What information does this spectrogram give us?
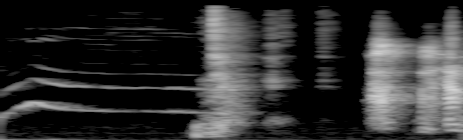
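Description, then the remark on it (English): A pet cat gives one long, high, steady meow lasting about a second, followed by a few short, noisy, breathy bursts. No one speaks. “Hold on, my cat is... Get out of here.”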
